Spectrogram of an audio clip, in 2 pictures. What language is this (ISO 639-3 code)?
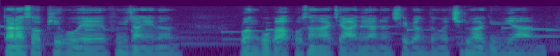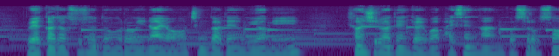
kor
